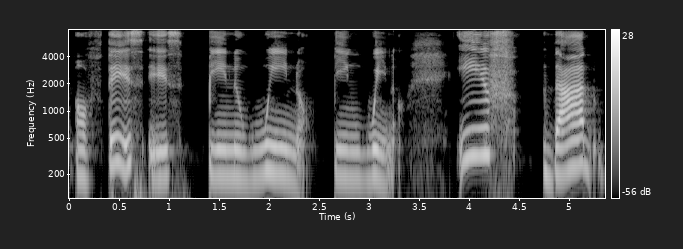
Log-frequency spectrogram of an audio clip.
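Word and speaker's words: pingüino: the sound is okay so instead of saying pinging because that would be the sound without the vrs or the two dots you need to say pinguino we that is the sound okay so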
